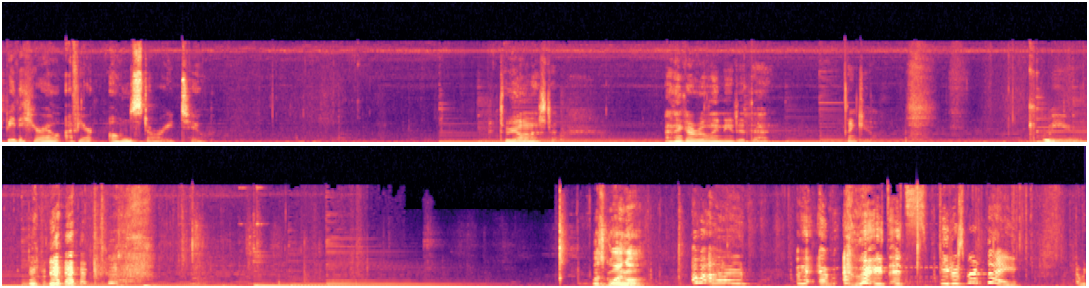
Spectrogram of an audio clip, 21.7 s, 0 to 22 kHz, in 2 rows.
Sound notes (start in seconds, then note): 11.0 laughs; 12.2 heartfelt music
